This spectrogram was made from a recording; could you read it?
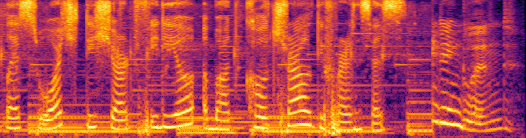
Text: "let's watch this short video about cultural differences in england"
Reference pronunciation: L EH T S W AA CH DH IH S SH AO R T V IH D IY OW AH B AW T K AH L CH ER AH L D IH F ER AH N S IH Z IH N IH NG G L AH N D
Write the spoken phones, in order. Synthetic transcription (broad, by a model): L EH T S W AA CH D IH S SH AO R T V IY D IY OW AH B AW T K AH L CH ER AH L D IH F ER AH N S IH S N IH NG G L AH N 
